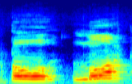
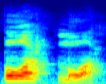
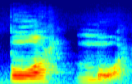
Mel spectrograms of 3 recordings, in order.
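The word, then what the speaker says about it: Bowmore: so this is pronounced bore more bore more quite simple quite straightforward but that's how you pronounce it the w basically acts as an r so once again bor more bor more so you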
